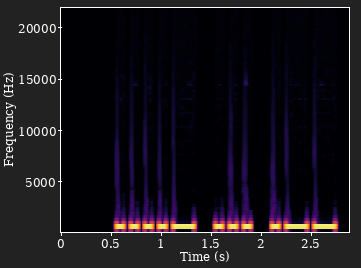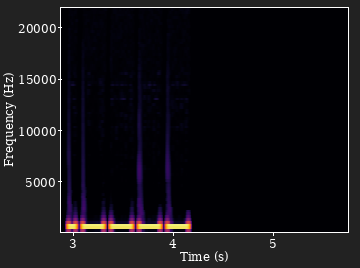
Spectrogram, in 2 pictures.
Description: Morse code, heard as a keyed tone, about 17 wpm, 700 Hz. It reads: 4SW1
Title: Four Challenging Letter-Number Combinations 17wpm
